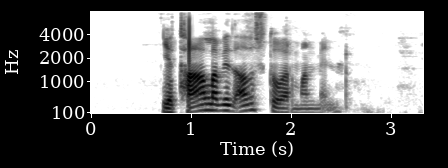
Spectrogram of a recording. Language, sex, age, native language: Icelandic, male, 30-39, Icelandic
